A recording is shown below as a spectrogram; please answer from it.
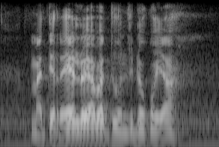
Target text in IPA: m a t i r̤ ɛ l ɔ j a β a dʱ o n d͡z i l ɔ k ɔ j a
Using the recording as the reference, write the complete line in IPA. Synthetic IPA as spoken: m a t i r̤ ɛ l ɔ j a β a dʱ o n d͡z i l ɔ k ɔ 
